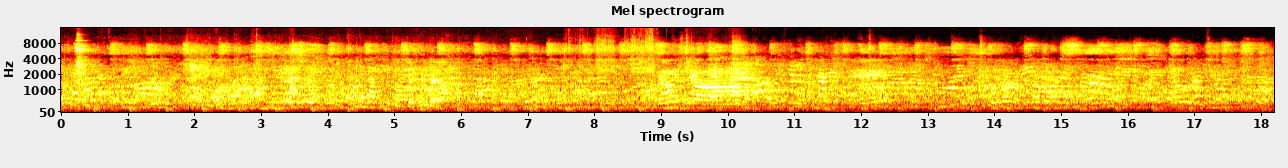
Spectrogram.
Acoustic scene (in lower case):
cafe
